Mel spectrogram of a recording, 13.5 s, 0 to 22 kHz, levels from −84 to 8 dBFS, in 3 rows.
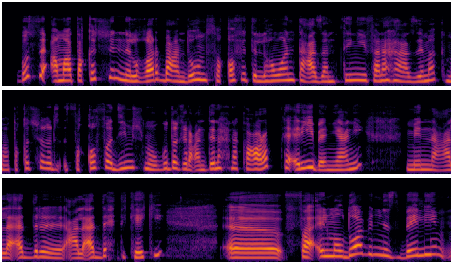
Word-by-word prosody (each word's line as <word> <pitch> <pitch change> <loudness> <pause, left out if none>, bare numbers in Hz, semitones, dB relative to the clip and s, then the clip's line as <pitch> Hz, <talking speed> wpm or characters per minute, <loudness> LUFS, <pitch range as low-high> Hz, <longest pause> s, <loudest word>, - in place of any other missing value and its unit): بُص، 460 +1 -4 0.2
ما 260 +2 +4
أعتقدش 330 +9 0
إن 335 -8 -1
الغرب 255 +5 +3
عندهم 260 +4 +1
ثقافة 270 +2 -5
اللي 235 -1 -1
هو 255 +3 0
أنت 285 -1 -2
عزمتني 235 +4 -1
فأنا 265 +1 -1
هاعزمك، 235 +6 -3
ما 235 - -3
أعتقدش 250 +7 -10
غير 265 -3 -1
الثقافة 275 +9 -4
دي 265 +1 0
مش 310 -2 -6
موجودة 260 +4 -1
غير 250 -1 -3
عندنا 210 +7 0
إحنا 270 -1 -6
كعرب 245 +6 +3
تقريبًا 310 -6 +3
يعني، 205 +5 -2 0.5
من 220 -1 -3
على 205 +2 -1
قدر 230 -3 0
على 200 0 -1
قد 235 +4 +2
احتكاكي. 245 +2 -2 0.7
آآ 220 -1 +5
فالموضوع 280 +7 +4
بالنسبة 310 - 0
لي 355 +3 +1
255 Hz, 160 wpm, -24 LUFS, 225-285 Hz, 0.7 s, آآ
